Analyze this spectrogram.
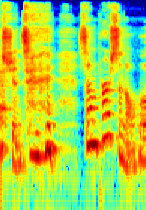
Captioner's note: laughing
